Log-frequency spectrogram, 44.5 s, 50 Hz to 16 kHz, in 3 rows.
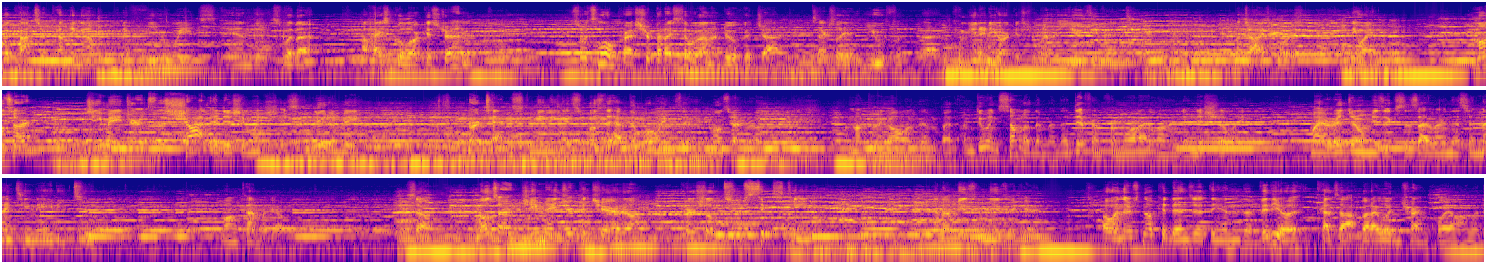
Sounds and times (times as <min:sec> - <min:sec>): Speech: 0:00.0 - 0:04.8, 0:05.7 - 0:11.3, 0:12.3 - 0:13.8, 0:14.7 - 0:18.4, 0:19.3 - 0:22.6, 0:23.3 - 0:27.2, 0:27.9 - 0:30.7, 0:31.8 - 0:32.5, 0:33.7 - 0:37.9, 0:39.0 - 0:44.5
Violin, fiddle: 0:00.0 - 0:44.5.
